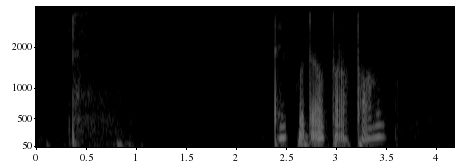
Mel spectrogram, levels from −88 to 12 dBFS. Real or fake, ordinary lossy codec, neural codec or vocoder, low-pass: real; Opus, 24 kbps; none; 3.6 kHz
